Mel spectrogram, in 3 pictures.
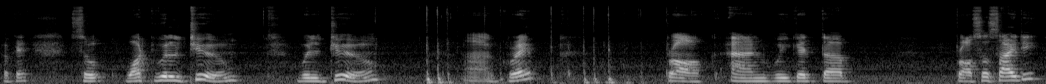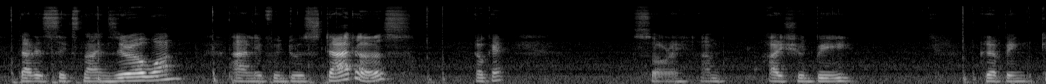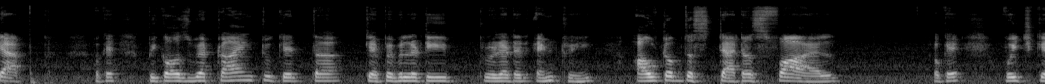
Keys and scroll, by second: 4.2-6.6 typing, 11.2 g, 12.8 g, 13.0 g, 13.5 g, 17.5 alt+o, 17.5-21.2 typing, 17.8 alt+o, 17.9 alt+o, 18.1 alt+o, 18.8 alt+o, 19.1 alt+o.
